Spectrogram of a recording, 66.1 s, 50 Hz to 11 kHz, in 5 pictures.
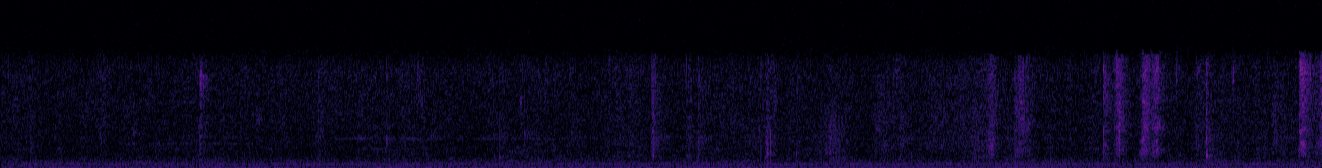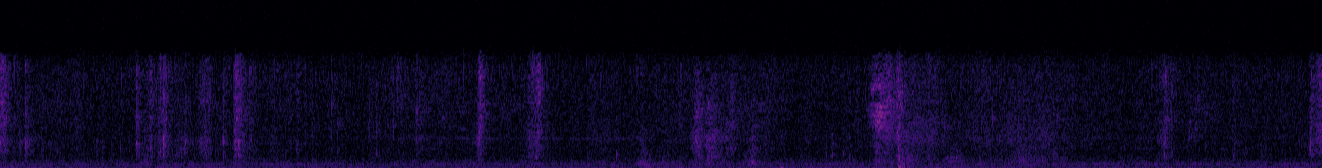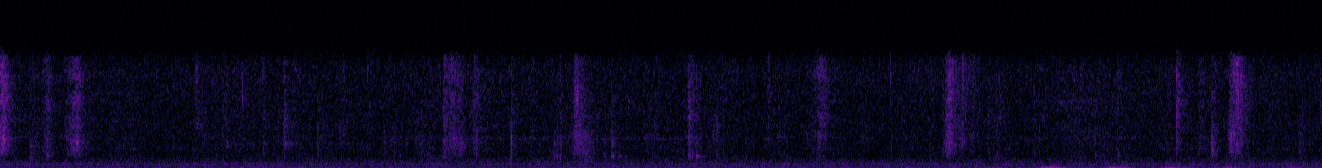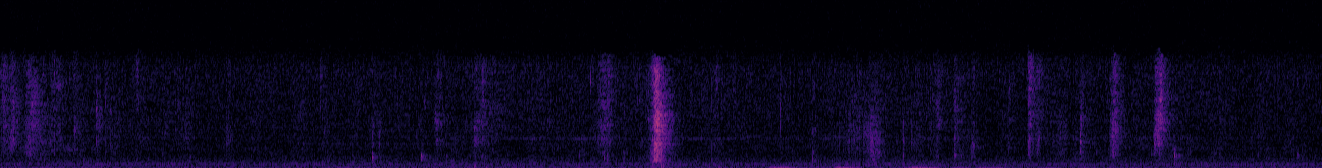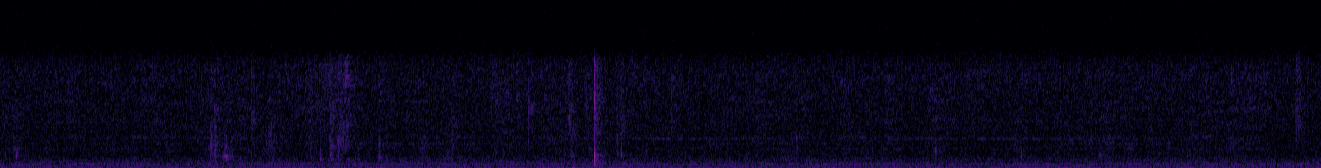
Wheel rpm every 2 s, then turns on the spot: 0, 0, 0, 0, 0, 0, 0, 0, 0, 0, 0, 0, 0, 0, 0, 0, 0, 0, 0, 0, 0, 0, 0, 0, 0, 0, 0, 0, 0, 0, 0, 0, 0.
none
